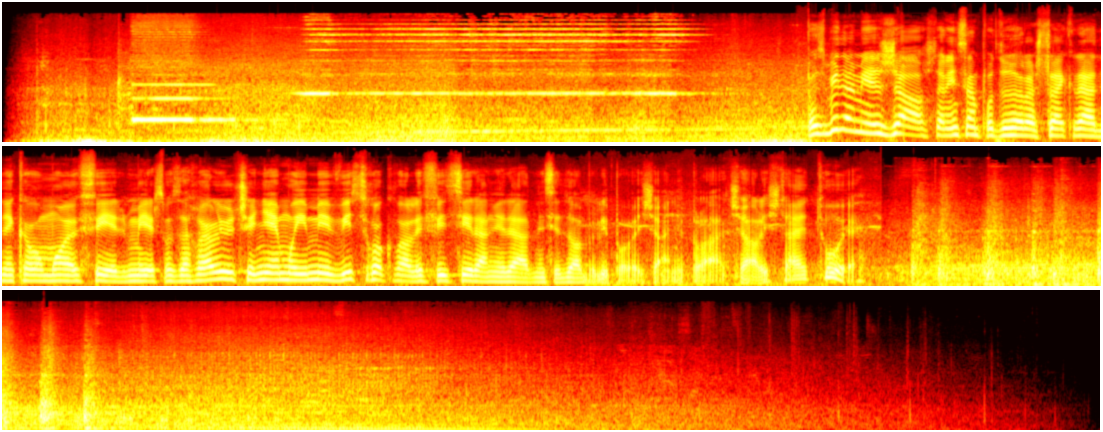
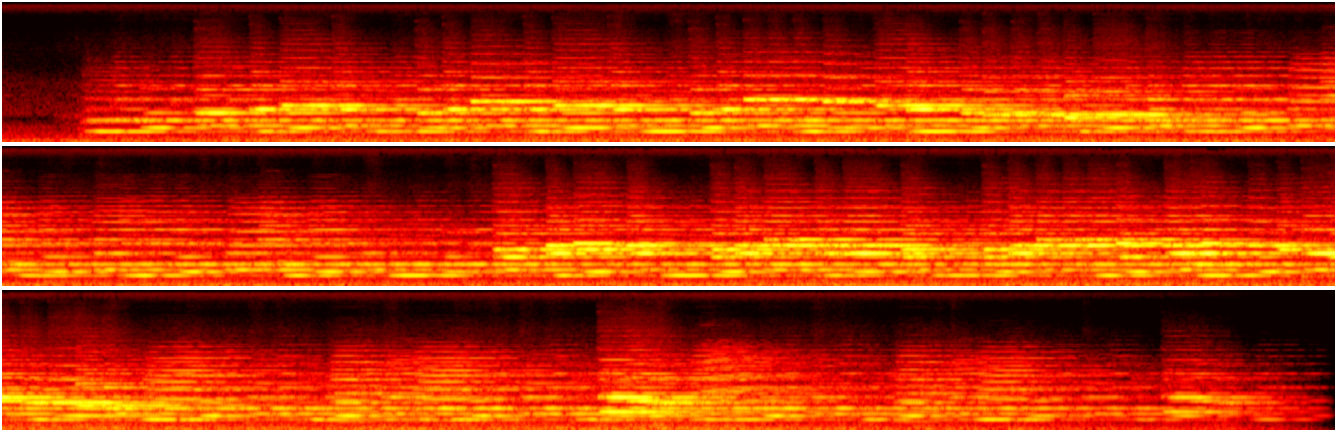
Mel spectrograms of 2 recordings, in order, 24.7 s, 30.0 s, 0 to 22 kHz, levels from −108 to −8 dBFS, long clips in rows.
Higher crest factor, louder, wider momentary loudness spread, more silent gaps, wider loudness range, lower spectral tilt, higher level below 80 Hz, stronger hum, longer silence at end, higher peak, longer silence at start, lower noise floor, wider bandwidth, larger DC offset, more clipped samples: about the same, 14 dB vs 18 dB; first, -15 LUFS vs -33 LUFS; about the same, 13 LU vs 13 LU; neither; first, 12 LU vs 9 LU; second, -4 dB/octave vs -6 dB/octave; first, -26 dBFS vs -56 dBFS; neither; first, 3.3 s vs 0.4 s; first, -2 dBFS vs -16 dBFS; second, 0.2 s vs 0.6 s; first, -78 dBFS vs -60 dBFS; second, 16.5 kHz vs over 20 kHz; neither; neither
